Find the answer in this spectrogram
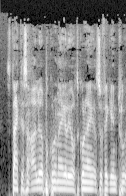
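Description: A man's voice, fairly high in pitch, comes across with a dark, mellow tone. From Norway, Bergen (Fyllingsdalen). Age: 30s. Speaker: podcast host, comedian. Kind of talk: casual chat. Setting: backstage at a venue.

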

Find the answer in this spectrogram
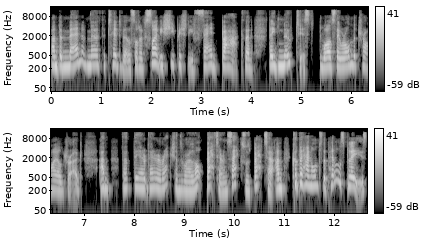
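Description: A woman with a Welsh accent speaks at a fairly high pitch with ordinary pitch variation, in a dry, close sound with no echo against a quiet background. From Wales. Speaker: doctor and podcast co-host. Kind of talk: casual chat.

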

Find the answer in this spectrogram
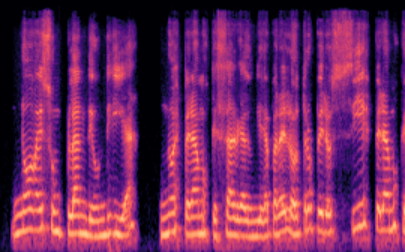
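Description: A woman's voice at medium pitch, an ordinary speaking voice with lively intonation and a moderate pace. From Argentina, Buenos Aires. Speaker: social scientist and patient advocate. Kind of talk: interview.

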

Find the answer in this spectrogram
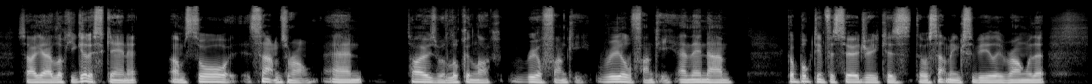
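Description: A man with an Australian accent and a fairly low voice talks at a fairly quick pace in a flat monotone with very even loudness, in a very clean recording with a silent background and a dry, close sound with no echo. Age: 20s. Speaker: retired footballer. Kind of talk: casual chat.

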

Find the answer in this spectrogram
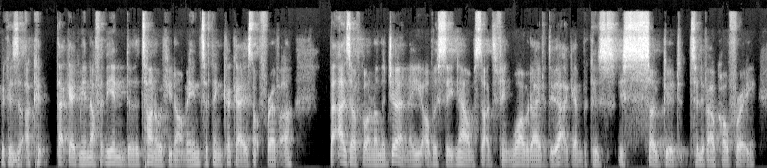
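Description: A man with an English accent, fairly low in pitch, at a very fast pace with fairly even intonation. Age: 30s. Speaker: entrepreneur in recovery from alcohol. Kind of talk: interview.

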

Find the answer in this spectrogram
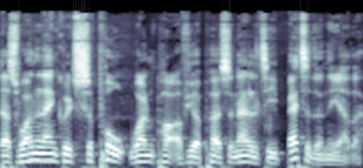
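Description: With an ordinary speaking voice and an American-free medium pitch, a man talks at a fairly quick pace with lively intonation. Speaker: podcast host. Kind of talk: casual chat. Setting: remote call.

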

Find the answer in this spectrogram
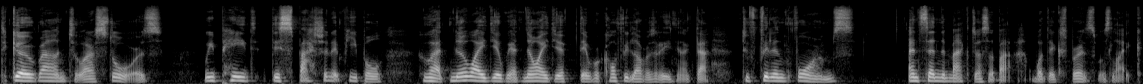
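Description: Speaking at a very fast pace, a woman has a very deep, low pitch with ordinary pitch variation, vocal fry, and a dark, mellow tone. The recording is very clean, with a silent background. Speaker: entrepreneur and author. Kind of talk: interview.

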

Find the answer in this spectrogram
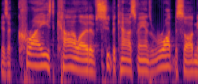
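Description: A man's medium-pitched voice with an Australian accent and lively intonation. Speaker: motorsports commentator. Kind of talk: casual chat.

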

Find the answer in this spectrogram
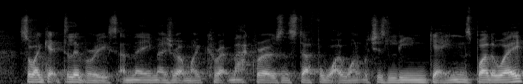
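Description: A man talks at a very fast pace with hardly any pauses, his fairly low voice dark and mellow in tone. His intonation stays monotone and flat, and the room echo is audible. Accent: Welsh. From Wales. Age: 30s. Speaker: personal trainer. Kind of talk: casual chat.

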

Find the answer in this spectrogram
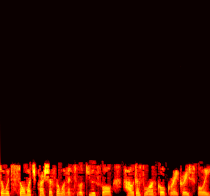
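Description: A woman's ordinary speaking voice, fairly low in pitch, at a fairly quick pace. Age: 30s. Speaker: podcast listener leaving a voicemail. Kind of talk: recorded voicemail.

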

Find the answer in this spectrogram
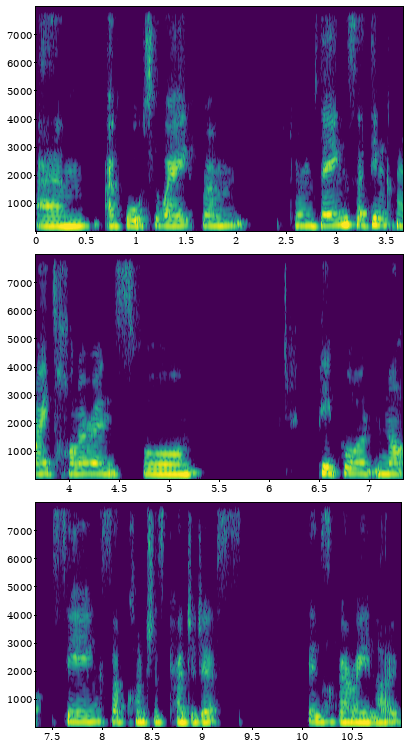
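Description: The voice is dark and mellow in tone, somewhat breathy, and monotone with flat intonation. It moves at a very slow pace. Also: woman, medium pitch for a woman. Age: 40s. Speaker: entrepreneur. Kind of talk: casual chat. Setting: video call. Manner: hesitant, many fillers.

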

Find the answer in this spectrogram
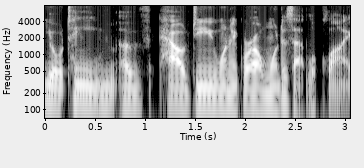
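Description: The speech moves at a moderate pace in an Australian accent, on a very clean recording with a silent background. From Australia, Melbourne. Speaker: brand CEO and co-founder. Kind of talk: interview.

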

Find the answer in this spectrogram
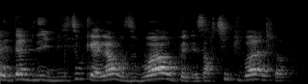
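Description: A woman talks at a very fast pace with lively intonation. Audible room echo and noticeable background noise are present. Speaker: podcast host. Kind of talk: casual chat. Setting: recorded with friends on Friday evening. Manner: animated.

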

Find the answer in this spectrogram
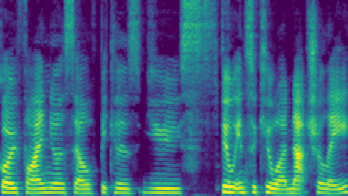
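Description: In an Australian accent, a woman with a medium-pitched voice speaks at a fairly slow pace with fairly even intonation on a very clean recording with a silent background. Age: 20s. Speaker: podcast co-host. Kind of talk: casual chat.

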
